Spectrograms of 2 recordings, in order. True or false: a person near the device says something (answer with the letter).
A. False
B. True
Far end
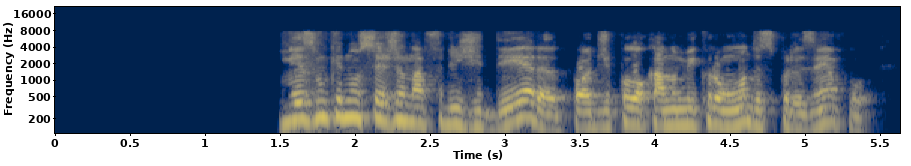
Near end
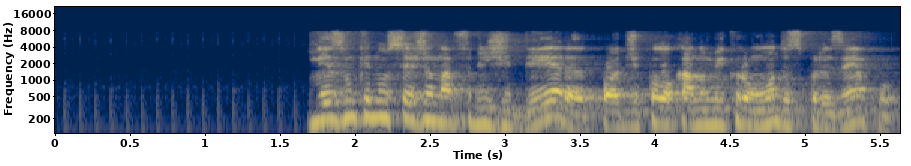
A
